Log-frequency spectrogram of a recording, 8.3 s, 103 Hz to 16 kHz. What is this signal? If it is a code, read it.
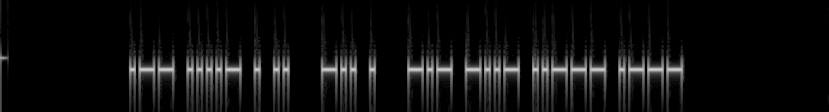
Morse code, heard as a keyed tone, about 25 wpm, 700 Hz. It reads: W4EI DE KX2J
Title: USA Callsign DE Callsign - 4 Characters - 25wpm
